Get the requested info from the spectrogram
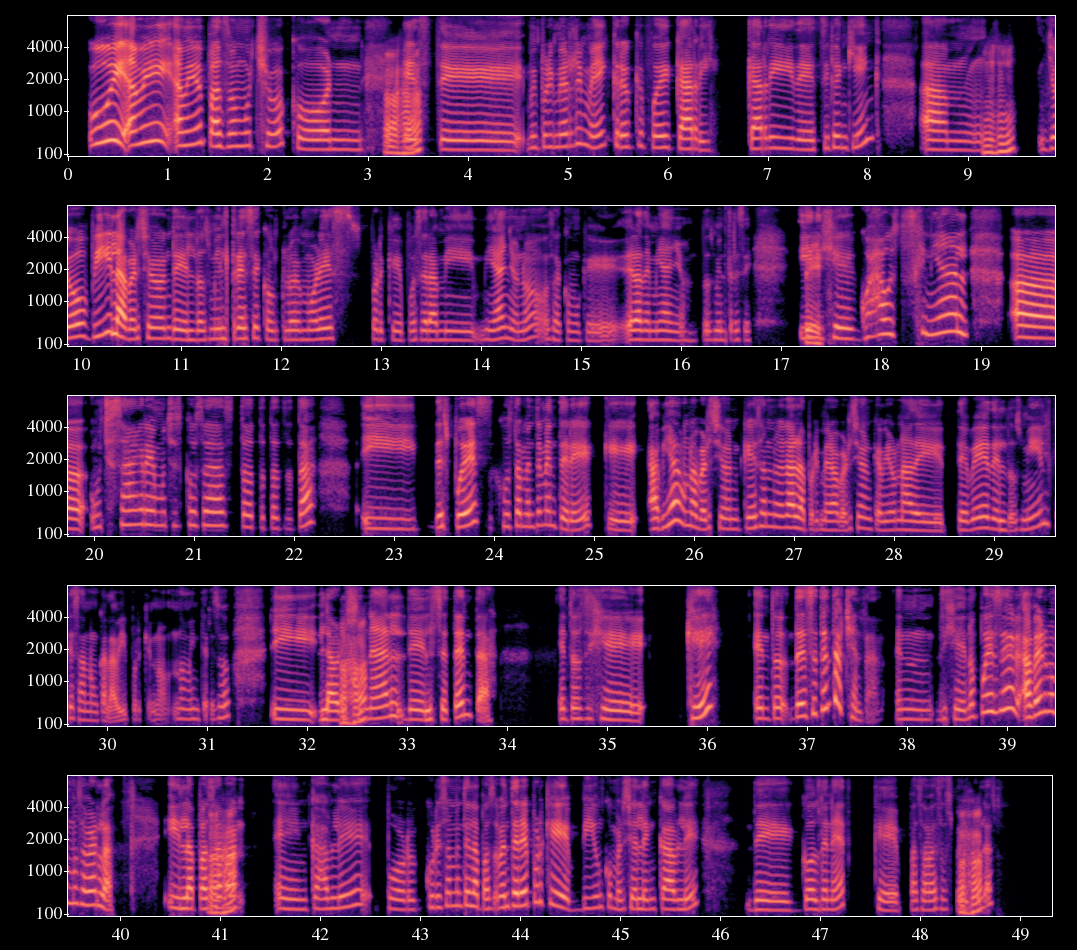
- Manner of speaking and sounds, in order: none
- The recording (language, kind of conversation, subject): Spanish, podcast, ¿Por qué crees que amamos los remakes y reboots?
